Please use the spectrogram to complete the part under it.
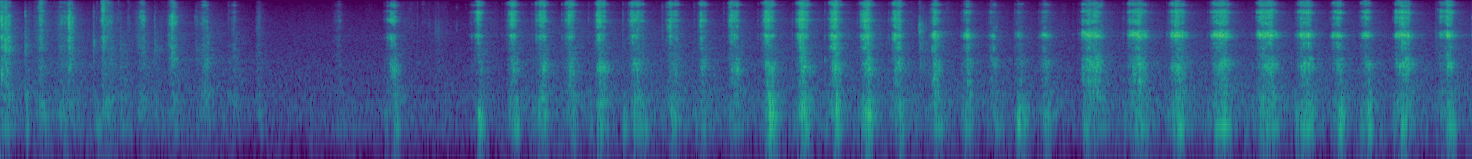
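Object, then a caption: Kinetic sand in a paper cup, scraped with a metal pick. A metal pick tool held in a gloved hand scrapes the surface of purple kinetic sand in a paper cup. Short, bright, crisp rasping strokes repeat at a quick pace, with a brief quiet pause early on before a steady, rhythmic run of scrapes continues to the end.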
